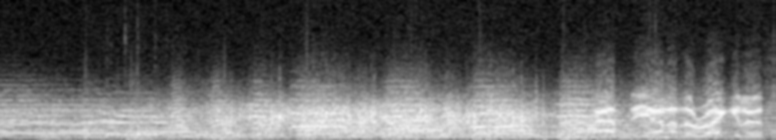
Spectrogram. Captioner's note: applause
